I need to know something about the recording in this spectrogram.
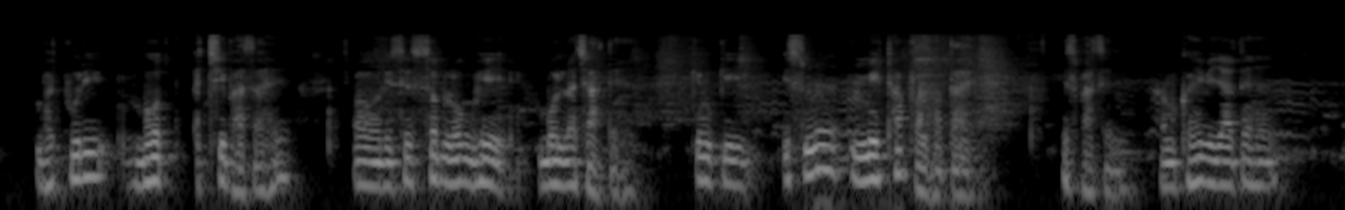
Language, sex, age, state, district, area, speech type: Hindi, male, 45-60, Uttar Pradesh, Chandauli, rural, spontaneous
